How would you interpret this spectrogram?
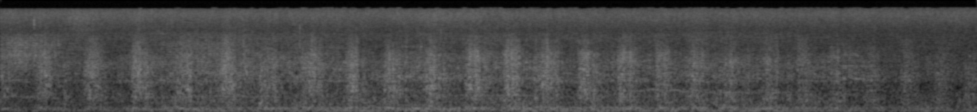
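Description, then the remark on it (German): A large steam locomotive of a train bound for Budapest pulls away with loud, steady hissing and a regular rhythmic puffing of chuffs, a continuous roar of steam underneath, and no voices. “Und wirklich, mit mächtigem Fauchen und Prusten, zog die große Lokomotive wieder an.”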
